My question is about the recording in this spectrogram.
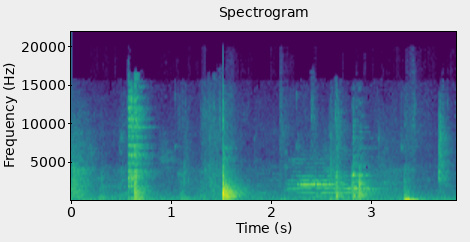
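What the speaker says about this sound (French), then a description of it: "Pourquoi tu miaules comme ça?" A pet cat named Ninoun meows in a kitchen while onions are being prepared. The meows are faint and drawn out, mixed with clinking cutlery and dishes nearby.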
